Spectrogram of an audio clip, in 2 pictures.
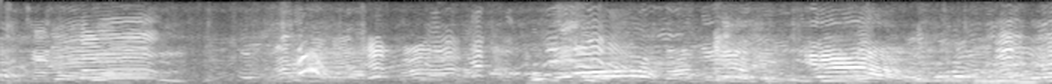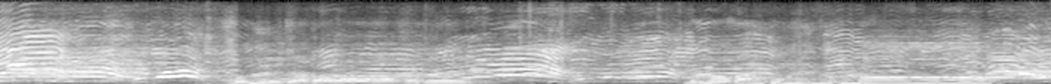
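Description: Many children shout and chatter excitedly nearby outdoors.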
